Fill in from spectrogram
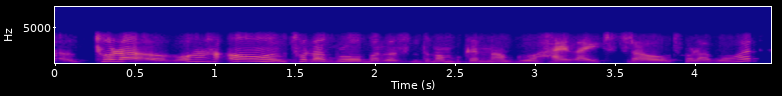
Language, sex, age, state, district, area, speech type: Kashmiri, female, 18-30, Jammu and Kashmir, Srinagar, urban, conversation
